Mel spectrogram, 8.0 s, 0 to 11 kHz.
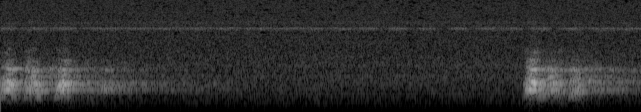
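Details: Rex, a dog running around after dark, barking on 7 October 2018: a rapid triple bark opening, then silence for several seconds before another bark with trailing echoes, over a faint steady high tone.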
